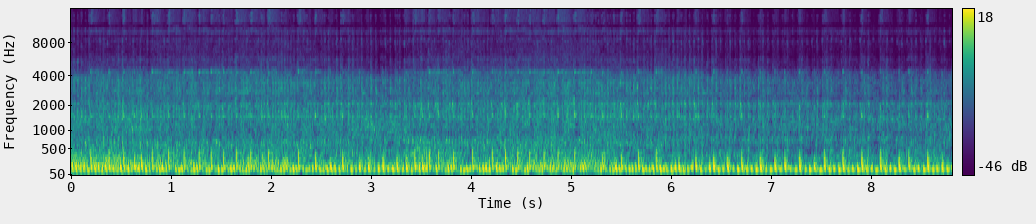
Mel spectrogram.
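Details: Two-stroke Yamaha RX motorcycle lacking power: rough, uneven idle with rattling clatter; compression low, reed membranes too heavy, cracked piston and off-centre cylinder bore.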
